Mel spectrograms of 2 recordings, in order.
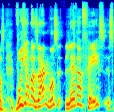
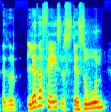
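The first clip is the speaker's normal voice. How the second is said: usual speaking voice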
